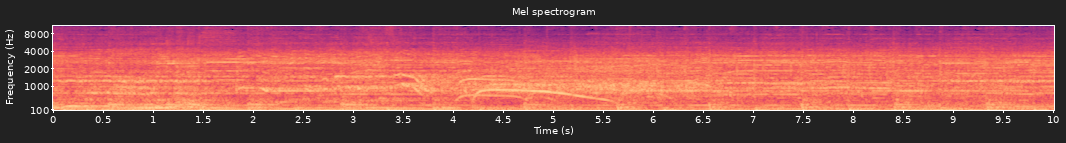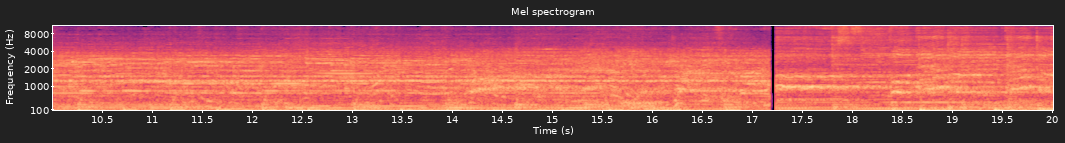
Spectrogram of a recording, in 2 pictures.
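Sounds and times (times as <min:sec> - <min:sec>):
crowd whooping and cheering: 0:00.0 - 0:20.0
live pop-rock band: 0:00.0 - 0:20.0.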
